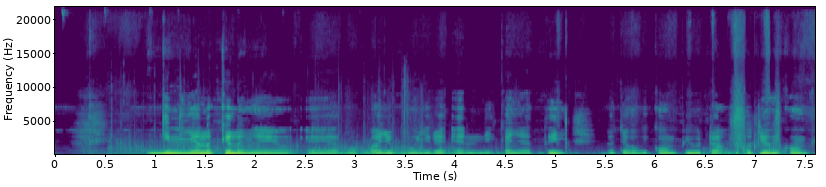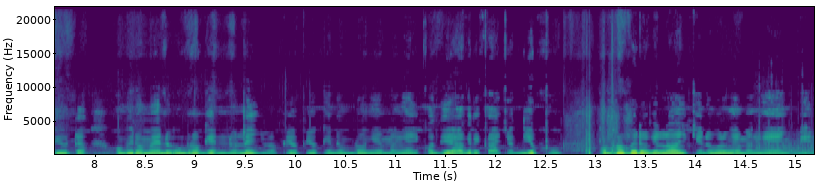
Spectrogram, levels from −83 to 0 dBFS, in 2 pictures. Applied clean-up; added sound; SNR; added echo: none; Thunder / Rain; 15 dB; none.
